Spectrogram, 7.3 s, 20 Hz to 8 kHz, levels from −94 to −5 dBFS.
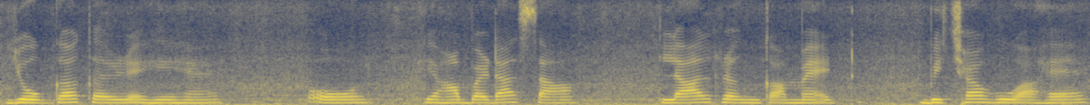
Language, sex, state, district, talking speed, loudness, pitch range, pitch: Hindi, female, Haryana, Rohtak, 125 wpm, -16 LUFS, 225-240 Hz, 230 Hz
